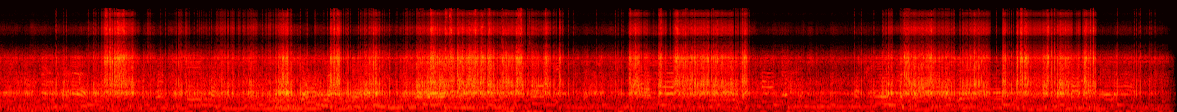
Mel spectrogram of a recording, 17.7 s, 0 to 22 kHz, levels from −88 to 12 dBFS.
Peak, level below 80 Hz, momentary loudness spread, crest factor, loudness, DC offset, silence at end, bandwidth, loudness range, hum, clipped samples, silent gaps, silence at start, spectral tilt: -12 dBFS; -62 dBFS; 14 LU; 20 dB; -31 LUFS; under 0.1%; 0.1 s; 17 kHz; 5 LU; none; under 0.1%; none; 0 s; -1.5 dB/octave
